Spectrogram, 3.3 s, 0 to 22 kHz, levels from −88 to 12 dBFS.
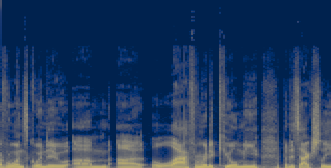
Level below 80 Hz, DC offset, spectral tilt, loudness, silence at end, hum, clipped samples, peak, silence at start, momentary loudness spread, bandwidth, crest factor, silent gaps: -46 dBFS; 0.6%; -6 dB/octave; -18 LUFS; 0 s; none; under 0.1%; -2 dBFS; 0 s; 5 LU; 13.5 kHz; 16 dB; none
